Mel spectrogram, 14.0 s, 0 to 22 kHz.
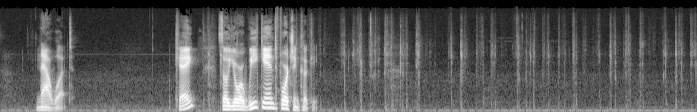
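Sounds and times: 
speech: 0.7 - 1.5, 3.5 - 6.4
deck of cards shuffling: 4.2 - 13.9.

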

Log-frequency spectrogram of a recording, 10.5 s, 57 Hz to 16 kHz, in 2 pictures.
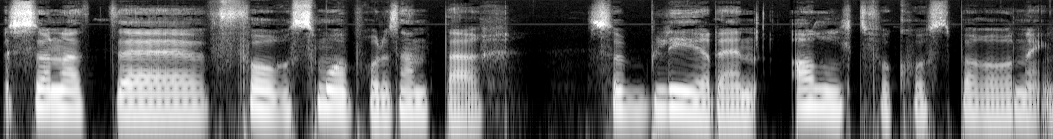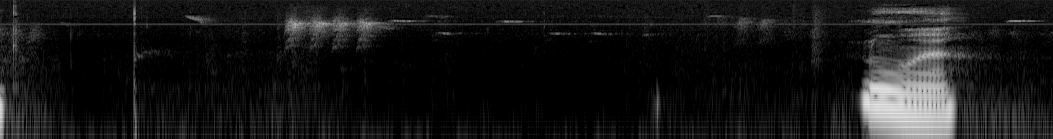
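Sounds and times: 
speech: 0.0 - 5.4, 9.6 - 10.2
bird giving bright tweets: 5.3 - 10.5.

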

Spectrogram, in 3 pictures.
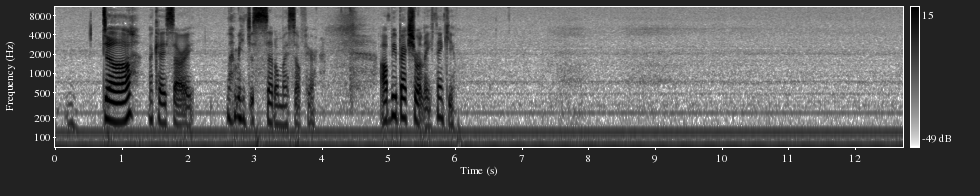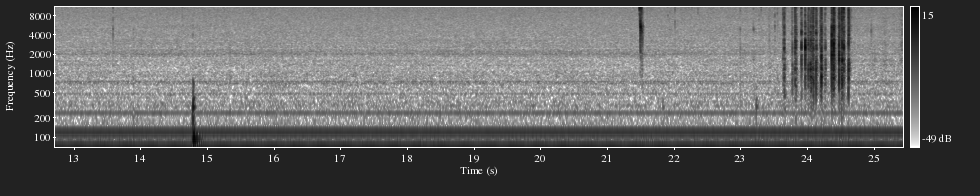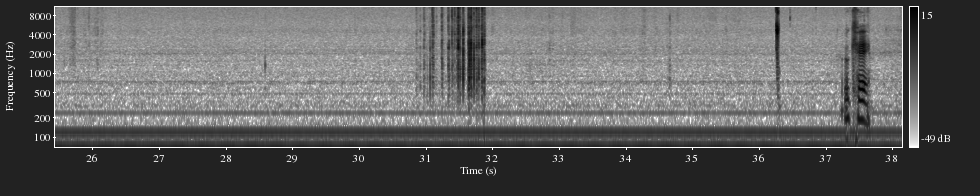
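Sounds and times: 
steady low electrical hum: 0.0 - 38.1
speech: 0.2 - 4.0, 4.9 - 6.1, 37.4 - 37.8
deck of guidance cards being shuffled: 23.4 - 24.7, 30.8 - 32.0.

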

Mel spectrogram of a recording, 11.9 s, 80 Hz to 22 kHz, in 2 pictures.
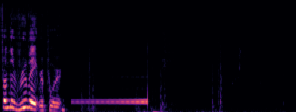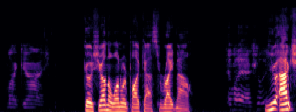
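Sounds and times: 
speech: 0.0 - 1.5, 6.2 - 7.0, 7.6 - 9.8, 10.5 - 11.8
click and thump as the phone line picks up: 1.4 - 3.0
telephone call tone: 1.4 - 3.0.

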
